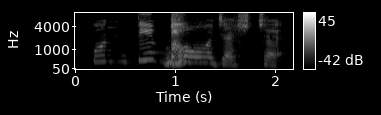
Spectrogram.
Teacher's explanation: bho has to be stressed.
